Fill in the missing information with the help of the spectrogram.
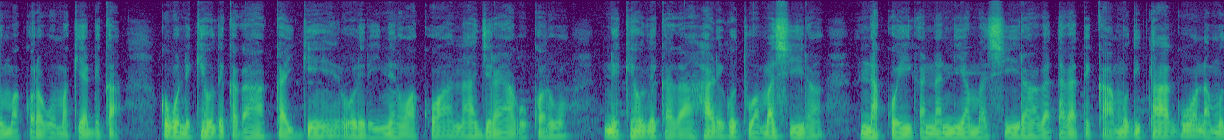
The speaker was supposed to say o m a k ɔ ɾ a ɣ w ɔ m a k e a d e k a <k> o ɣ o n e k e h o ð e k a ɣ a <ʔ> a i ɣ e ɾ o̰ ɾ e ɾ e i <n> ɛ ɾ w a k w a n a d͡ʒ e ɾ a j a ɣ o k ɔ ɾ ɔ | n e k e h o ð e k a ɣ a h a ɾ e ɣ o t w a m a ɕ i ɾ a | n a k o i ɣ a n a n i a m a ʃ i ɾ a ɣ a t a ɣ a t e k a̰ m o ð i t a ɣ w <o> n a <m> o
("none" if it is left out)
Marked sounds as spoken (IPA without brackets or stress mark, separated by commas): k, k, n, ɔ, m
